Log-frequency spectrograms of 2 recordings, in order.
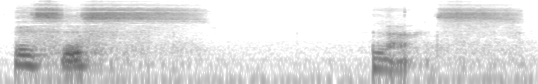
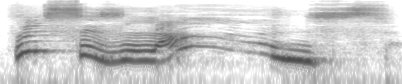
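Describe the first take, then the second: First: It sounds let down and deflated. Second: It sounds forceful and mad. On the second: "try natin maging angry"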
